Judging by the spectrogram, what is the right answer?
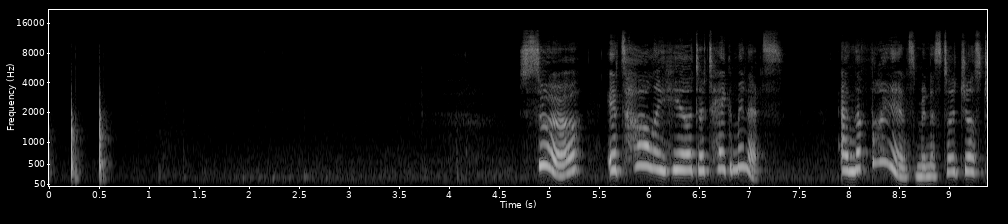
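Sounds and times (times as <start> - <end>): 
knocks on a door: 0.0 - 0.7
low hum: 0.0 - 9.3
speech: 4.7 - 9.3.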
